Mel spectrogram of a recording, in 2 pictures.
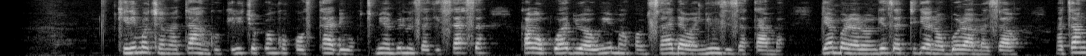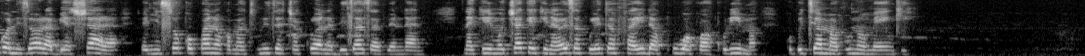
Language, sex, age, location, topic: Swahili, female, 18-24, Dar es Salaam, agriculture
